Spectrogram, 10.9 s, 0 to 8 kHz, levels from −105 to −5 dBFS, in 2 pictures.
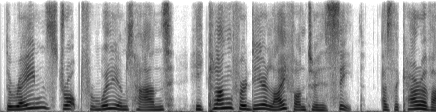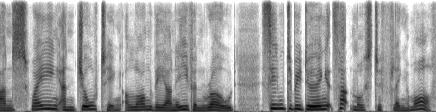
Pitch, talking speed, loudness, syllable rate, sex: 215 Hz, 190 wpm, -18 LUFS, 4.5 syllables/s, female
